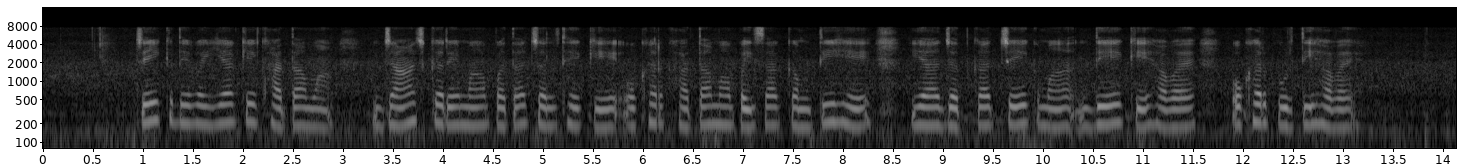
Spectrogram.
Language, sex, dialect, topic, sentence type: Chhattisgarhi, female, Central, banking, statement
